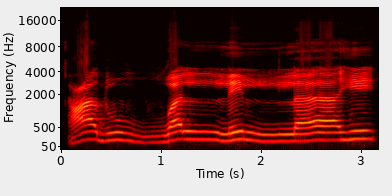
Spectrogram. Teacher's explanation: واو کو لام کے ساتھ ملائیں گے، لام کو دبائیں گے. عدوا للہ، لفظ اللہ کے نام سے پہلے زیر ہے تو لفظ اللہ کے نام کو باریک کرنا ہے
